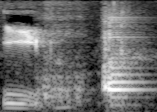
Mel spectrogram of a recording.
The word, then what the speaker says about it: Ib: Oh, IB, but it's pronounced Ebe.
